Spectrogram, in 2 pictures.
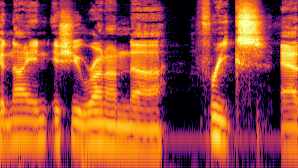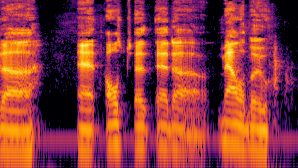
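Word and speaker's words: Freex: I guess I didn't realize it's pronounced Freaks.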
